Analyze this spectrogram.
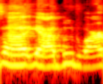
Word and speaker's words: boudoir: It's a French word, and it is boudoir, but people say boudoir, whatever.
